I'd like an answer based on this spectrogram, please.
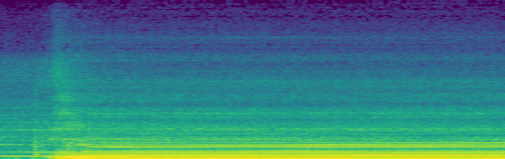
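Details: Cheap blaster cabinet, vacuum extractor switched on for first test blast: motor spins up within a second to a steady even hum with constant whine, running smoothly; extractor working normally.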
